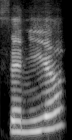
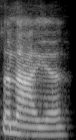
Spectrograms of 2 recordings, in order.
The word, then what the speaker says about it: Sanaya: A voice for the lost says that is it Senia? Is that it? I don't want to pronounce it wrong. It's okay. It's Sanaya. Tonight.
